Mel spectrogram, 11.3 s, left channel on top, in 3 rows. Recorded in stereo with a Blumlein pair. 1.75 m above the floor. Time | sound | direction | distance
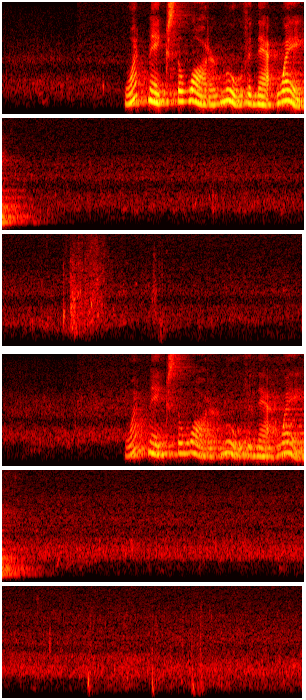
1.5 | a woman speaking | 65° left | 1.0 m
